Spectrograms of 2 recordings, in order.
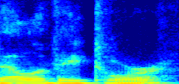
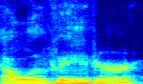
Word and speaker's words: elevator: yell Yeller Elevate elevator I'm emphasizing the O of elevator so you don't see it as elevator because of the way it's spelled but it's elevator in common speech pontificate which means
